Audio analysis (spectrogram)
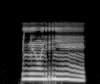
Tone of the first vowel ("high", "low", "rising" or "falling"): high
